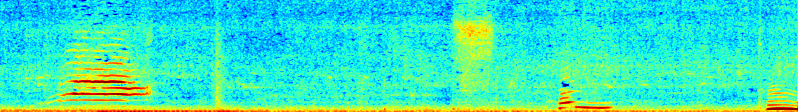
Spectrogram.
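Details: Cat giving several meows: a long arched meow near the start, then after a pause two short rising-falling mews close together at the end, with low background hum and a faint clatter.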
